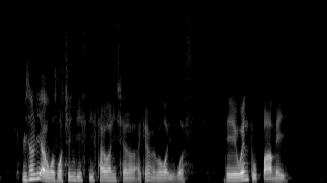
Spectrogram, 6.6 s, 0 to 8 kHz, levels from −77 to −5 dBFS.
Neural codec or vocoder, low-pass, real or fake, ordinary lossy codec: codec, 24 kHz, 1.2 kbps, DualCodec; 7.2 kHz; fake; none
